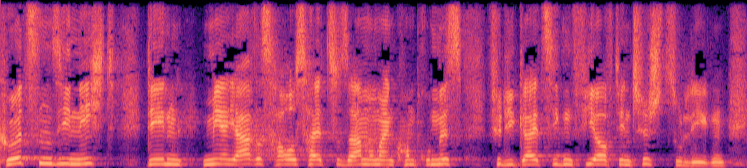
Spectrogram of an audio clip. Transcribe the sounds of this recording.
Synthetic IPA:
kʰʏɐt͡sn̩ziːnɪçtd̥eːn | meːɐjaːʁəshaʊshalt̚t͡suzamənʊmaɪnkʰɔmpʁ̥omɪsfyːɐdiːɡaɪt͡sɪɡŋ̩fiːɐaʊfd̥eːntʰɪʃt͡suleːɡŋ̩

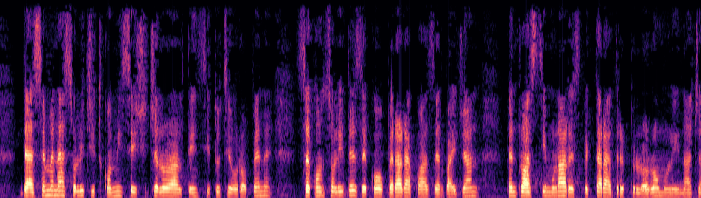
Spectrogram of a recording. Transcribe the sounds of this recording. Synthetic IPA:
d̪e̞ase̞me̞neaso̞lit͡ʃit̪ko̞misije̞jʃi̥t͡ʃe̞lo̞ralt̪e̞inst̪it̪ut̪sije̞uɾo̞pe̞ne̞səko̞nso̞lid̪e̞ze̞ko̞ːpe̞ɾaɾeakuaze̞rbajd͡ʒanpe̞nt̪ɾuast̪imulaɾe̞spe̞k̚t̪aɾead̪ɾe̞p̚t̪uɾilo̞ɾo̞mulujɨnat͡ʃa

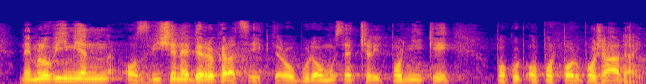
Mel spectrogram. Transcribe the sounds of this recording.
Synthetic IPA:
nɛmluviːmjɛnʔo̞zviːʃɛnɛːbɪɾo̞kɾat͡sɪjɪkt̪ɛɾo̞wbudo̞wmusɛt̪̚t͡ʃɛlɪt̪̚po̞dɲɪkɪ | po̞kut̪ʔopo̞t̪̚po̞ɾupo̞ʒaːda̰jḭː

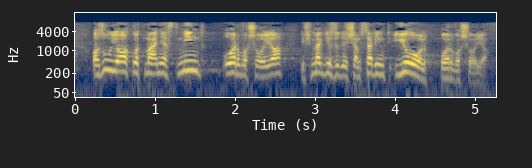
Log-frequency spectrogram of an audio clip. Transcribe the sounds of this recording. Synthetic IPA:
ɒzuːjɒlko̞t̪maːɲɛst̪mind̪ | o̞rvo̞ʃo̞jːɒ | eːʃmɛɡɟøːzøːd̪eːʃɛmsɛɾint̪joːlo̞rvo̞ʃo̞̰jːɒ̰

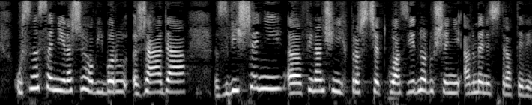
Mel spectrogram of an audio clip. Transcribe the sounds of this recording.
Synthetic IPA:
ʔusnɛsɛɲiːnaʃɛɦo̞viːbo̞ɾuʒaːdaːzviːʃɛɲiːfɪnant͡ʃɲiːxpɾo̞st̪r̥ɛt̪̚kuːazjɛdno̞duʃɛɲiːʔadmɪnɪst̪ɾat̪ɪvɪ

